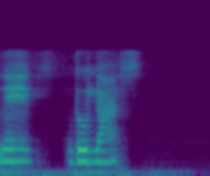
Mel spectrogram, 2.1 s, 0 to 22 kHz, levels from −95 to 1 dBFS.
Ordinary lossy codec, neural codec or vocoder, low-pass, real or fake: none; codec, 16 kHz, about 1 kbps, DyCAST, with the encoder's durations; none; fake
